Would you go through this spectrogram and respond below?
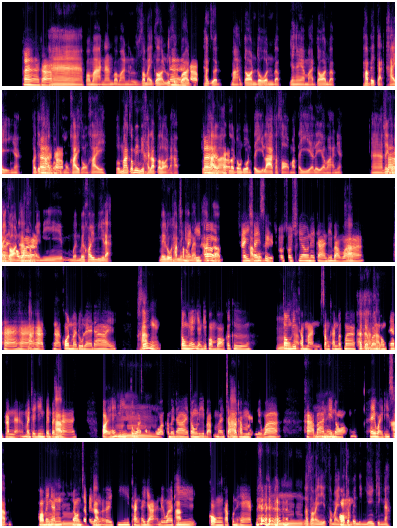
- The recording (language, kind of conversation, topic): Thai, unstructured, สัตว์จรจัดส่งผลกระทบต่อชุมชนอย่างไรบ้าง?
- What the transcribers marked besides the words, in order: "ระมาณ" said as "ยะวาน"; other background noise; chuckle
